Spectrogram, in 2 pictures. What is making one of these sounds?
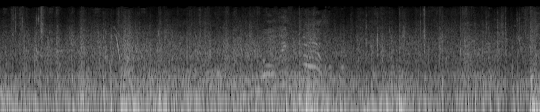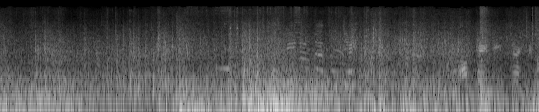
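Gunfire and explosions crackle from a game.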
